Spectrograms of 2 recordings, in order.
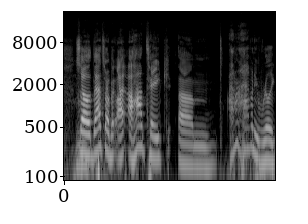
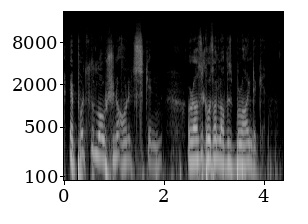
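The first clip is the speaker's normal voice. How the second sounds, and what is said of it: Imitates a creepy movie character's voice. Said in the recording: “Are you doing the fat guy on Love Is Blind or are you doing an impression from Silence of the Lambs?”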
